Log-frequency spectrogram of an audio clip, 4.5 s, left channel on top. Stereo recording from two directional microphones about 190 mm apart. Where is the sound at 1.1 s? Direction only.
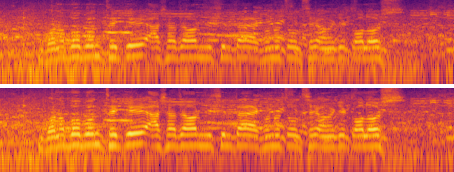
5° right (ahead or behind).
